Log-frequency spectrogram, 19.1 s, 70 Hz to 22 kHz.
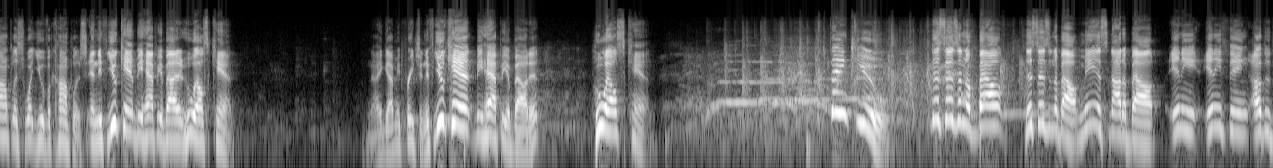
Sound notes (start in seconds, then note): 6.5 audience laughing; 10.6 applause, cheering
